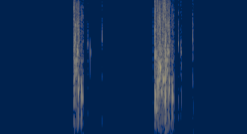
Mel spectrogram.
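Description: A fishing line whizzes out in a cast.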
